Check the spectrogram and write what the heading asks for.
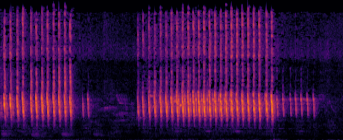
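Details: A bar-winged prinia looking for a rival gives rapid, high, clicking notes in a one-second burst, a short silence, then a two-second run that fades into quieter notes.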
